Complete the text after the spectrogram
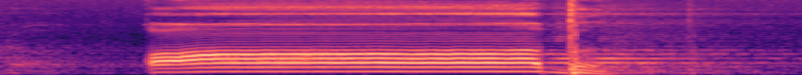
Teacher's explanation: Qab kita panjangkan dulu 4 harokat, lalu kita pantulkan, namanya qalqalah kubra.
